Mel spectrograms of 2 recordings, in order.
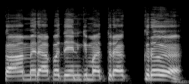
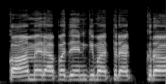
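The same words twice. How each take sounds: The two takes are said the same way.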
